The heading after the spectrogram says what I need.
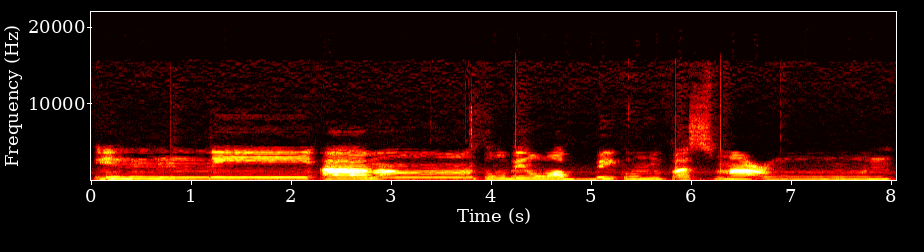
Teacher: را کو موٹا پڑھنا ہے، انی پر غنہ کریں گے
